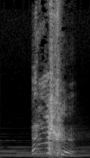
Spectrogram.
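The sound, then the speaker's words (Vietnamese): A man sitting on a stone embankment by the water gives one loud, forceful sneeze. It is a single sharp burst with a short intake before it, heard alone over a faint steady background. “thầy Lương lại hắt hơi một cái rõ mạnh”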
